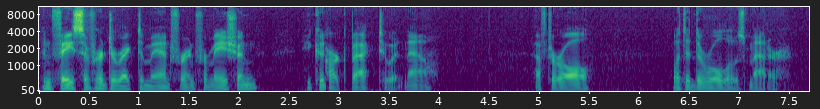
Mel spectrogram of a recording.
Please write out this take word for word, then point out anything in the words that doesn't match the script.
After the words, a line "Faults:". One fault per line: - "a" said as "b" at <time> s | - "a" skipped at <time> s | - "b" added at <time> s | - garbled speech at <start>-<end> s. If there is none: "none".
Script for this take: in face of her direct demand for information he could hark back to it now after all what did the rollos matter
in face of her direct demand for information he could hark back to it now after all what did the rollos matter
Faults:
none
